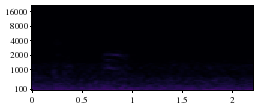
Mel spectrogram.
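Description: A single short bird call about a second in, over a steady low rumble.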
